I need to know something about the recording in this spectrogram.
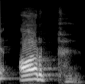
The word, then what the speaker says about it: अर्थ: पढ़ेंगे एक साथ पत्ता अ थ थ के ऊपर क्या रेफ की मात्रा तो इसको क्या पढ़ेंगे अर्थ अ आधा न य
